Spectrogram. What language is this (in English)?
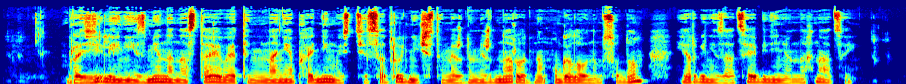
Russian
